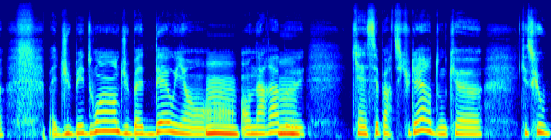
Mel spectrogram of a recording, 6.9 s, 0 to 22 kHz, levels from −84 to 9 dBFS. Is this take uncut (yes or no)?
yes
